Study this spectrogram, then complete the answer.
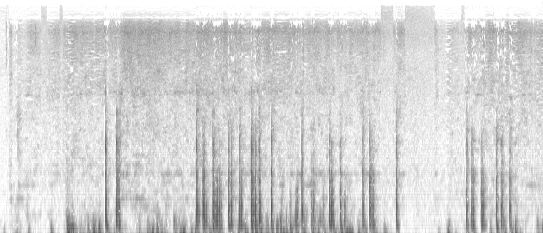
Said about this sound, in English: So it's probably the typing and not the rocking chair.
